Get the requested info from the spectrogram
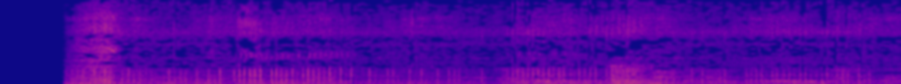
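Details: Domestic cat purring while massaging a feline friend, a soft, steady rumbling purr with rhythmic pulses that swell and ease in waves, plus faint rustling of fur and light handling noises.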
